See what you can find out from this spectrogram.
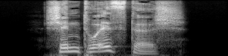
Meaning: Shinto; Shintoist
- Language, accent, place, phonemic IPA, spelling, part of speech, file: German, Germany, Berlin, /ʃɪntoˈʔɪstɪʃ/, schintoistisch, adjective, De-schintoistisch.ogg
